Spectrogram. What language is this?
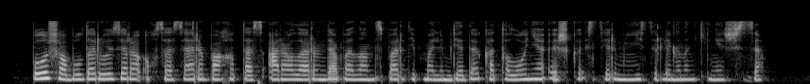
Kazakh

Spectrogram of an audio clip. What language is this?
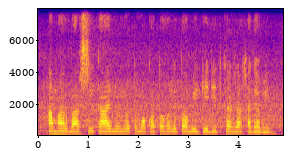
Bangla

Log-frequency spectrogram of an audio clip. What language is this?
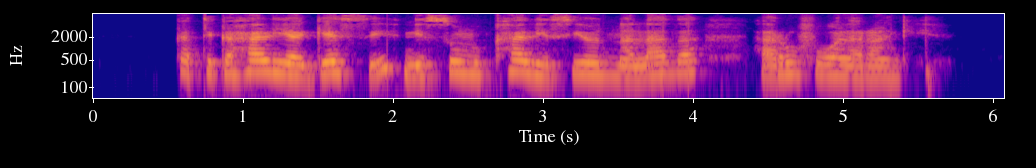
Swahili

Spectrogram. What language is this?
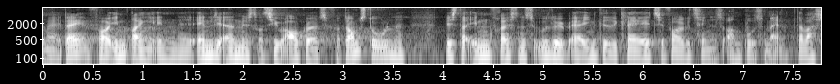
Danish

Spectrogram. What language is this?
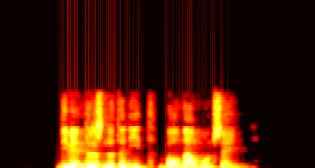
Catalan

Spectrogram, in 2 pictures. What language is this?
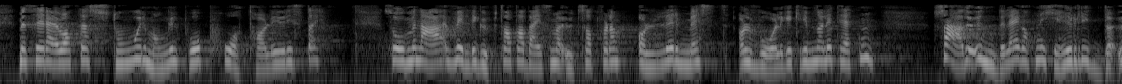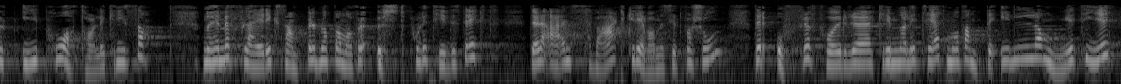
Norwegian Nynorsk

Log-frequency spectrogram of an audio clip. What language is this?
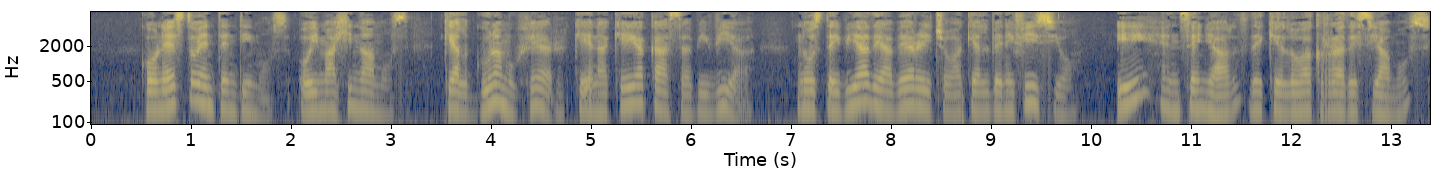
Spanish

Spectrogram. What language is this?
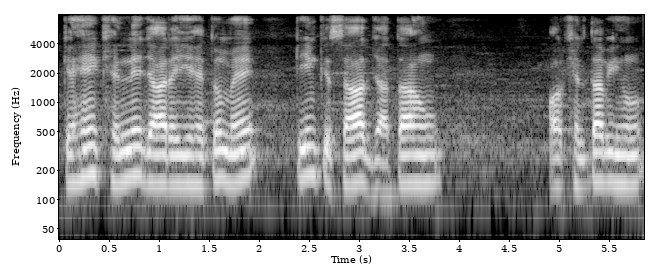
Urdu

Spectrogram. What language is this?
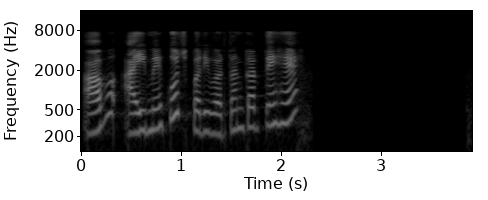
Hindi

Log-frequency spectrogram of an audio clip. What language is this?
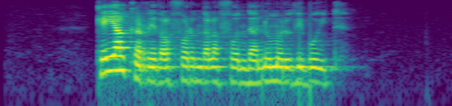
Catalan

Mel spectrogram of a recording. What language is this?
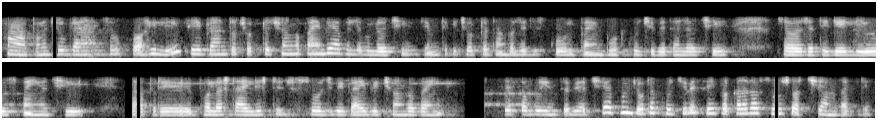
Odia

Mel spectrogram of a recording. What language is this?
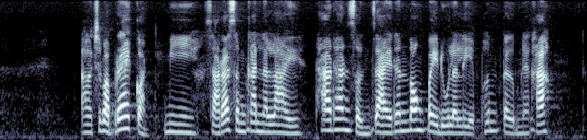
Thai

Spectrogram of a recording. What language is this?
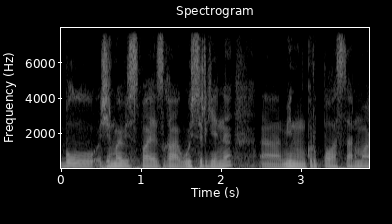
Kazakh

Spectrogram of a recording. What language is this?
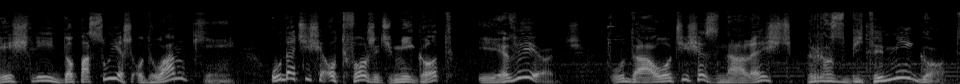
Polish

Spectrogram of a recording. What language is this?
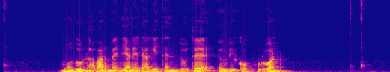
Basque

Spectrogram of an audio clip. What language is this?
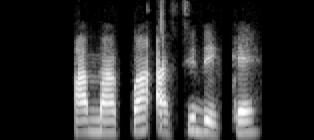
Gen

